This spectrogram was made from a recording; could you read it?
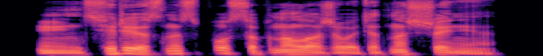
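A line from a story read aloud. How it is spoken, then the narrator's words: Quiet but clearly audible. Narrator (Russian): произнес я негромко, но так, чтобы она хорошо расслышала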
